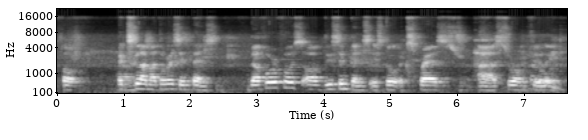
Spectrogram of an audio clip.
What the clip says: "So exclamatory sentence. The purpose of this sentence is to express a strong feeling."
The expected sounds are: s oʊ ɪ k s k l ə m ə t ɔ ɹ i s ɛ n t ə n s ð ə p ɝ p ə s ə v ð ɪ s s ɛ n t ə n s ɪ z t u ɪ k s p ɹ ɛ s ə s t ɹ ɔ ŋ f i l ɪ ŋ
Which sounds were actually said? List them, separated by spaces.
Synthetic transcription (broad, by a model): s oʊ ɪ k s k l ə m ə t ɔ ɹ i s ɛ n t ə n s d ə f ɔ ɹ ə s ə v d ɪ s s ɛ n t ə n s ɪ s t u ɪ k s p ɹ ɛ s ə s t ɹ ɔ ŋ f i l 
